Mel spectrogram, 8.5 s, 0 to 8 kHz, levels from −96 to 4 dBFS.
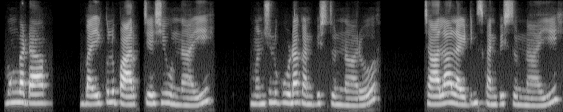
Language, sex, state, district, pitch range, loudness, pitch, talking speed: Telugu, female, Telangana, Mahabubabad, 220-255 Hz, -18 LUFS, 235 Hz, 80 wpm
